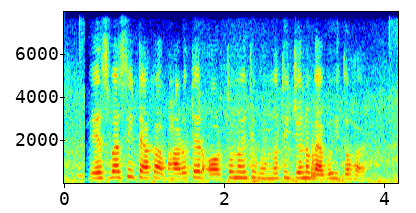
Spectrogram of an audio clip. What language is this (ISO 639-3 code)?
ben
